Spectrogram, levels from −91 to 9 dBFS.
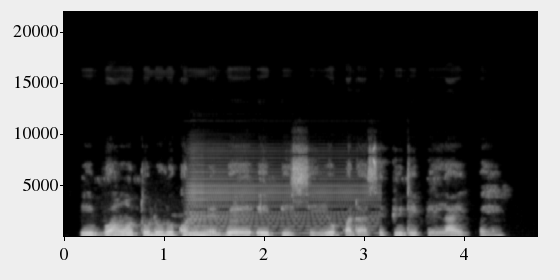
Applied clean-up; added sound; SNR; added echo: none; Accordion; 19 dB; none.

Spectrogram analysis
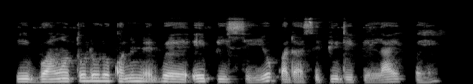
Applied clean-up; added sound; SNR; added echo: neural mask model Resemble Enhance denoiser.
